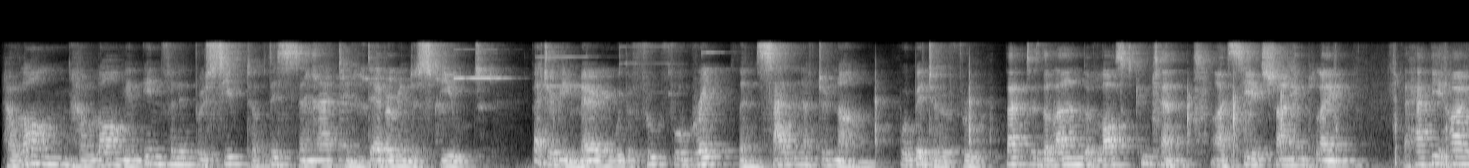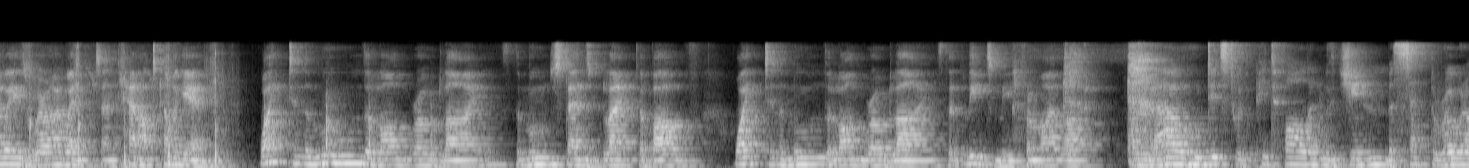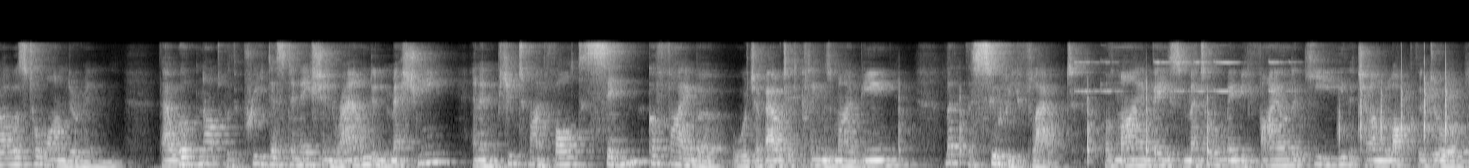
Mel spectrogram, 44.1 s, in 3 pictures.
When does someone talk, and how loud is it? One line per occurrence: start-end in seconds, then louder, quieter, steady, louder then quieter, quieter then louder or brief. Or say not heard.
0.0-44.0 steady.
